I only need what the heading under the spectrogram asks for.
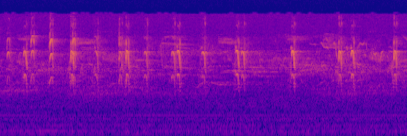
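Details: Great spotted woodpecker adult with young; bright sharp calls given in pairs and triplets about every half second, over a low constant hum.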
